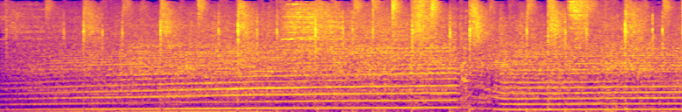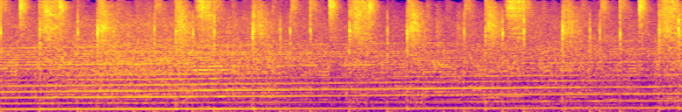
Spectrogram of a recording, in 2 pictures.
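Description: Sports car engine sound effect accelerating: a steady engine note climbs slowly, drops once about five seconds in as it shifts up a gear, then climbs again. Background music plays underneath.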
